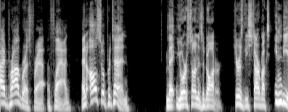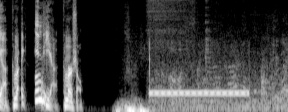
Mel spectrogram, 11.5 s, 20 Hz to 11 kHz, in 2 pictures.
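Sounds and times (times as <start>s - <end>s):
speech: 0.0s - 2.6s, 3.3s - 7.5s
brief low rumble: 8.0s - 8.8s
phone call ringing tone beep: 8.7s - 10.8s.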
